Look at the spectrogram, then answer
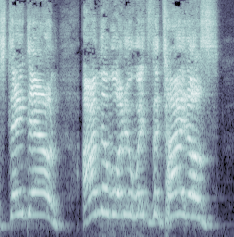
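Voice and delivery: furious, high, loud yell. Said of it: "Owens then yells at him".

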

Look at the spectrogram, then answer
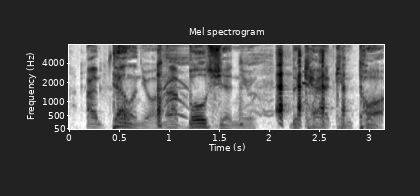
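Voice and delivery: put-on earnest, insistent, very stoned-sounding voice. Retelling what a friend said while high: imitating a friend named Jay. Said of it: "He talks like this".

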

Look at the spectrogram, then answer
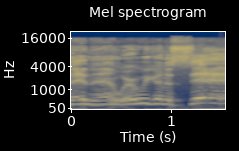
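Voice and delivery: put-on all-out rowdy shout, loud and rough. Retelling two kids coming into the movies with his dad, imitating kids shouting loudly. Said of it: "as loud as I can".

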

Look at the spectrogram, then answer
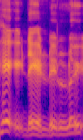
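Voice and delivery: low-pitched bad put-on voice. Retelling how a voice actor plays a line: Bill Clinton impression.

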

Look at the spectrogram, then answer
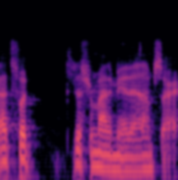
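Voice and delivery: ordinary delivery

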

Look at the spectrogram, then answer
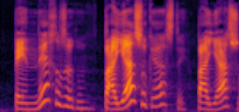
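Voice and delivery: ordinary talk

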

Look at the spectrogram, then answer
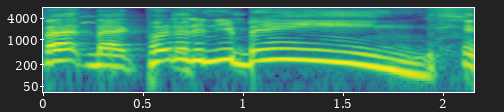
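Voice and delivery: very high hollering, "beans" stretched long. Repeating how the other speaker yelled a family holiday saying, retelling a yell. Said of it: "first time I got to yell it".

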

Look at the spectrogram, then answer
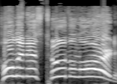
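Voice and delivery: ear-splitting full-volume, very high, drawn-out yell. Reading a phrase written all in caps, shouted very loudly. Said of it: "I didn't mean to blow everybody's ears out. It's all in caps!".

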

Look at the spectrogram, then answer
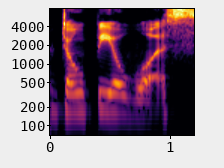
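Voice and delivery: ordinary delivery

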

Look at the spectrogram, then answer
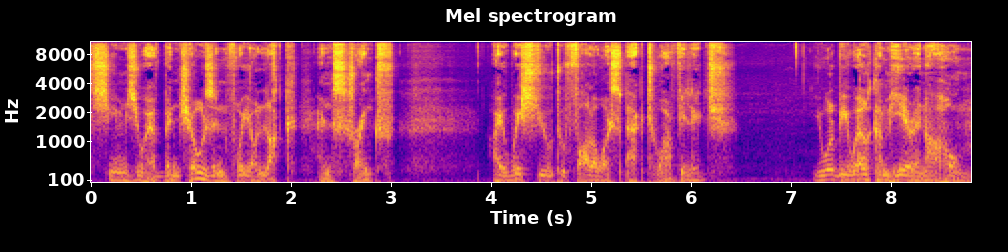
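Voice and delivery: gruff, rough-spoken, common-sounding voice. The leader steps forward and addresses the outsiders, in a gruff voice. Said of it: "as he speaks in a gruff common".

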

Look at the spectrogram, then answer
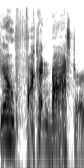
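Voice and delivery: high-pitched, mild, contained yell. Retelling a favorite movie scene of an actor screaming profanity: imitating Donald Pleasence screaming. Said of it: "in a Donald accent, like, Donald Pleasance, like, voice".

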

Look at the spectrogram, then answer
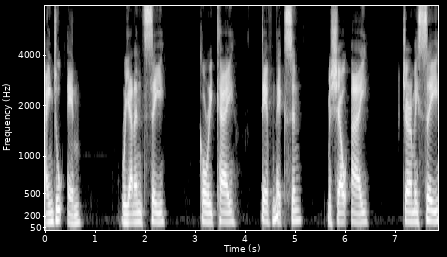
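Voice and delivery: put-on British actor voice. Reading out names in an impression: Michael Caine voice. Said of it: "Yours is better, Michael Caine".

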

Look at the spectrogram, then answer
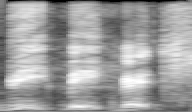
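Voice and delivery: breathy, airy, teasing put-on voice. Imitating a friend driving a hovercraft: imitating a friend's voice. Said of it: "I'm not talking like that".

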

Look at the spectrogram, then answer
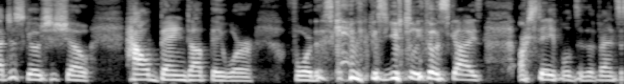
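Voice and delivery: words broken up by laughter while talking. Hockey commentator recapping the Penguins' fourth line on the 6-on-5, laughing while speaking. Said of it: "I'm sorry I'm laughing about it".

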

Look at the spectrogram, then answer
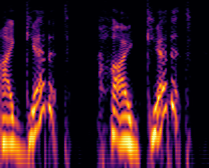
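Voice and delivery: mock very slow, drawn-out, swooping, thrilled exclamation. Telling a story, voicing a woman's sudden realization, imitating an excited voice. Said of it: "she said in an excited voice".

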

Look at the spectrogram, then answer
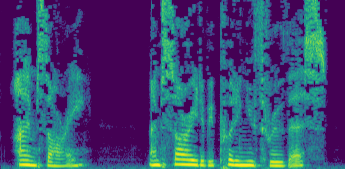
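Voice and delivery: put-on tender, gentle voice. Speaker quotes the ill woman they were caring for, imitating a tender voice. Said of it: "tenderly said".

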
